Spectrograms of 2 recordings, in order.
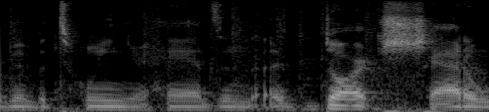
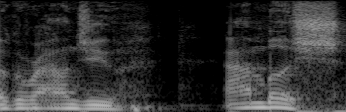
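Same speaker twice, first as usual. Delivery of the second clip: panicked, high, very loud alarmed scream; 6 semitones higher, 10 dB louder than usual. Game master voicing knocked-down enemies getting back up, screaming an ambush warning. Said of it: "they start screaming".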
